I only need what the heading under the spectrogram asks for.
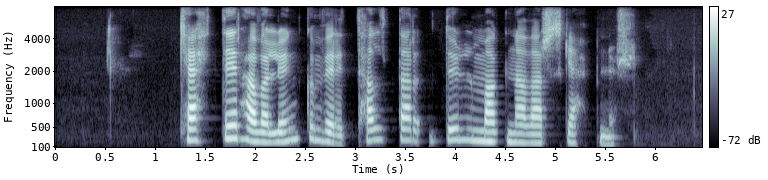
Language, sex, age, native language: Icelandic, female, 40-49, Icelandic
